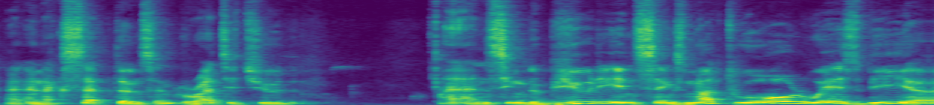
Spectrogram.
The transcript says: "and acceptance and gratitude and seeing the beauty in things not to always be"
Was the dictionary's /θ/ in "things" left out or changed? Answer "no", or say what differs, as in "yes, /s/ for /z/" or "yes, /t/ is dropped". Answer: yes, /s/ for /θ/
